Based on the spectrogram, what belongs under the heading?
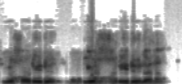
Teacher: قلقلة الجيم وسكون الخاء مع الرخاوة، ننتبه ألا نقلقل الخاء، يخرج، يخرج لنا.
